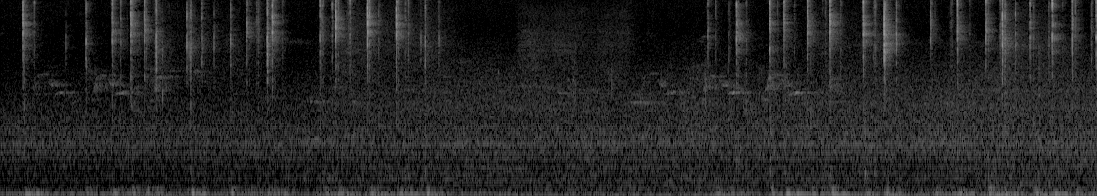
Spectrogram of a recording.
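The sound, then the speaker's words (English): Many quick keystrokes clatter on a computer keyboard in irregular bursts, faint overall, with a brief lull midway and a soft low hum underneath. “You guys know I can't type and talk at the same time, so bear with me.”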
